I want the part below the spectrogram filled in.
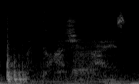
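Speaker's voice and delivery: hushed unvoiced whisper. Real, not acted. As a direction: breathe it out in a whisper. Animals fighting on camera.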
